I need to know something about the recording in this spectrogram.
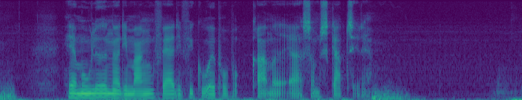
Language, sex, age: Danish, male, 19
